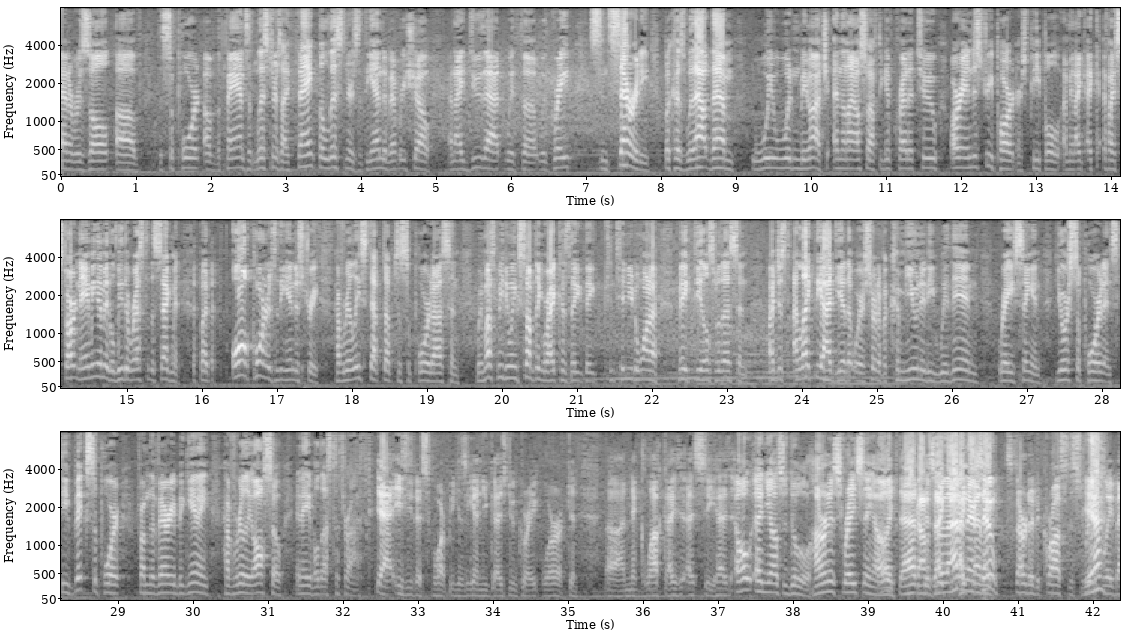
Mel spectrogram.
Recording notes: live from Saratoga Race Course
